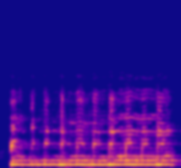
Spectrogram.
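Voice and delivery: high, monotone ringing bell imitation; ding repeatedly on one high note; imitated bell.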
